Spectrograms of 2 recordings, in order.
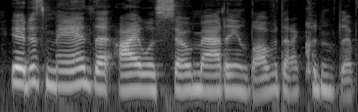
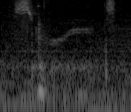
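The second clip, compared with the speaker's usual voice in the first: breathy whisper of one word; 25 dB quieter than usual. Real, not acted. Savouring her own old word choice, whispering. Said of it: "whispered repeat of word".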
